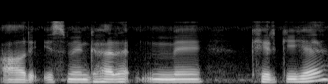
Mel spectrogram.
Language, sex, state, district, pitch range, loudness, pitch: Hindi, male, Bihar, Patna, 110-125 Hz, -17 LUFS, 115 Hz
